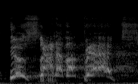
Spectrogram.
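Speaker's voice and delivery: high, drawn-out furious shout; acted outburst of lost temper; road-rage yell. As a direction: yell it at the driver who cut you off. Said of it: "I lose my temper".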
